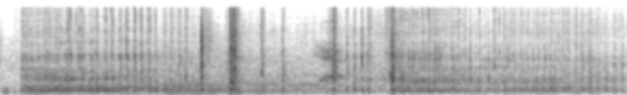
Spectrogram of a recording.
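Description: Skateboard wheels roll over paving stones.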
